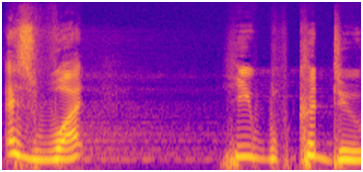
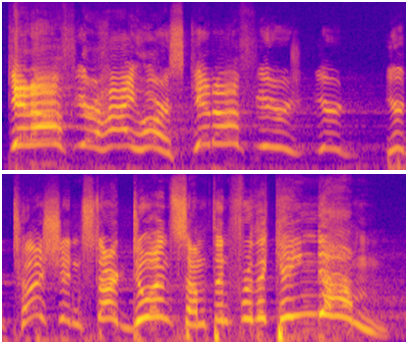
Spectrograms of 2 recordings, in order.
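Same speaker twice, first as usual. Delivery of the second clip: much higher, forceful rebuke; preaching shout; 12 semitones higher than usual. Real, not acted. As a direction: shout it at the church.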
